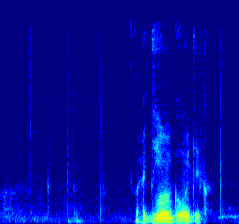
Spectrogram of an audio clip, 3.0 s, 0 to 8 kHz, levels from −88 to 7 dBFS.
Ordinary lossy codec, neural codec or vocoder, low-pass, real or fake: Opus, 32 kbps; codec, 16 kHz, 1 kbps, FreqCodec, larger model; 7.2 kHz; fake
